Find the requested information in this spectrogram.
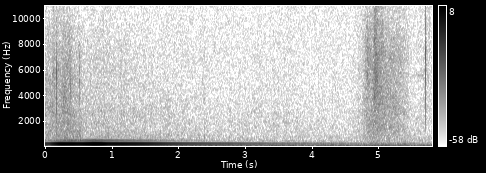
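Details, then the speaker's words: Simulated cranial nerve exam in an ASMR roleplay: a struck tuning fork rings with a pure, steady hum that fades over about five seconds during a hearing test with one ear closed. "now can you please close one ear for me okay so we're gonna close this one and tell me when you don't hear the sound anymore"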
